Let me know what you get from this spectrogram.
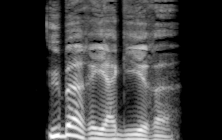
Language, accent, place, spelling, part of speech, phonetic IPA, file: German, Germany, Berlin, überreagiere, verb, [ˈyːbɐʁeaˌɡiːʁə], De-überreagiere.ogg
- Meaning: inflection of überreagieren: 1. first-person singular present 2. first/third-person singular subjunctive I 3. singular imperative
